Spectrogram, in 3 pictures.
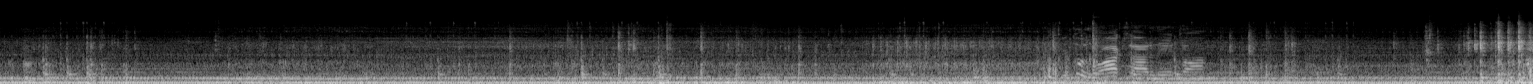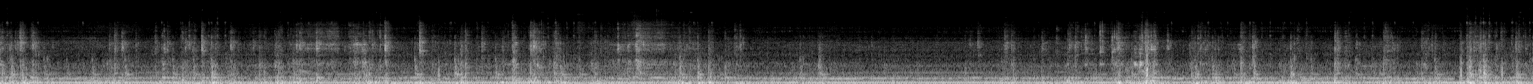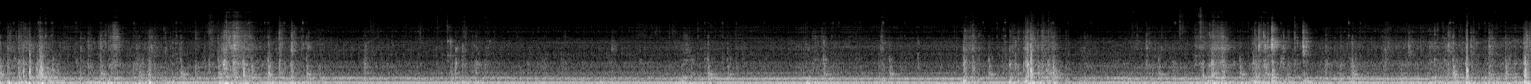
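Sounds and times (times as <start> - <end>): excavator diesel engine running: 0.0 - 45.9
hydraulic hum: 0.0 - 45.9.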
